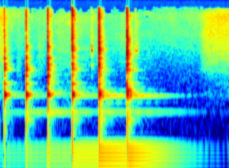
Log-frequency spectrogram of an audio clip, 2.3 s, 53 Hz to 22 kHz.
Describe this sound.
found djembe 2
Hitting a djembe on the edge many times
